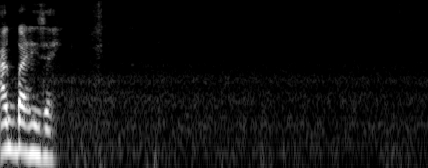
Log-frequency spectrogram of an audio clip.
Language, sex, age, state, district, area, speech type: Assamese, male, 30-45, Assam, Kamrup Metropolitan, urban, spontaneous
